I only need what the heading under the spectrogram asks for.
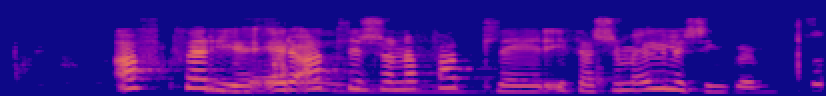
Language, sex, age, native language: Icelandic, female, 13, Icelandic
